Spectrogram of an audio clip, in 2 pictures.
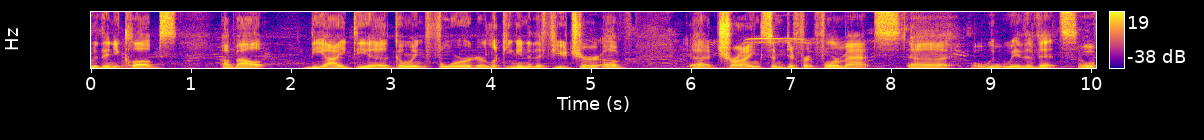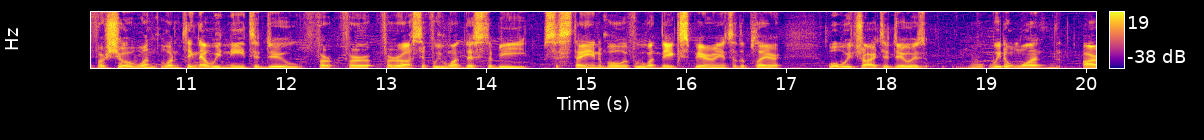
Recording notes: Live at the Eastern Shore Premier Cup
